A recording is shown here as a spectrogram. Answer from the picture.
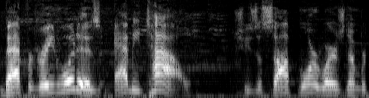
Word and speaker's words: Tao: And at bat for Greenwood is Abby Tao. She's a sophomore, wears number 22. I made the mistake, unfortunately, referring to her as toe, as in tow truck, but no, it's Tao.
